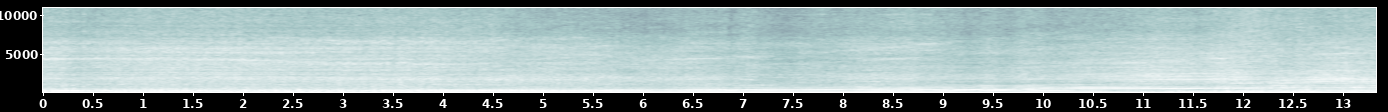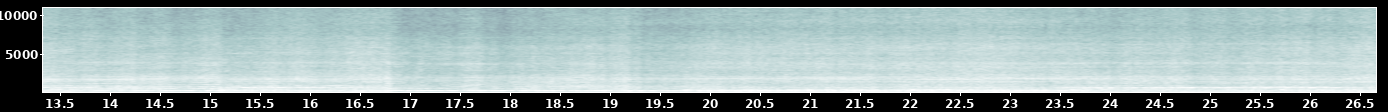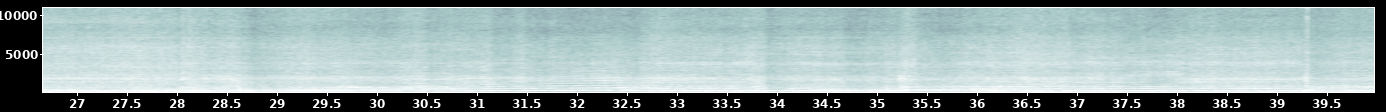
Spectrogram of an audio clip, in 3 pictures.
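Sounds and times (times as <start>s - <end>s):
motorcycle engine accelerating: 0.0s - 39.9s.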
